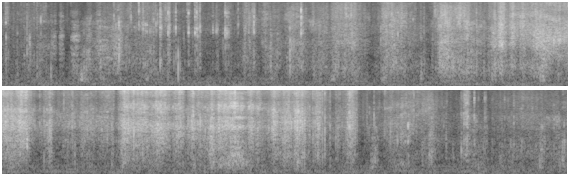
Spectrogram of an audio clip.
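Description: Close-up chewing of a cheesesteak sandwich, with small wet mouth clicks. Through the middle, rustling and crinkling from the sandwich's foil wrap and a paper napkin.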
